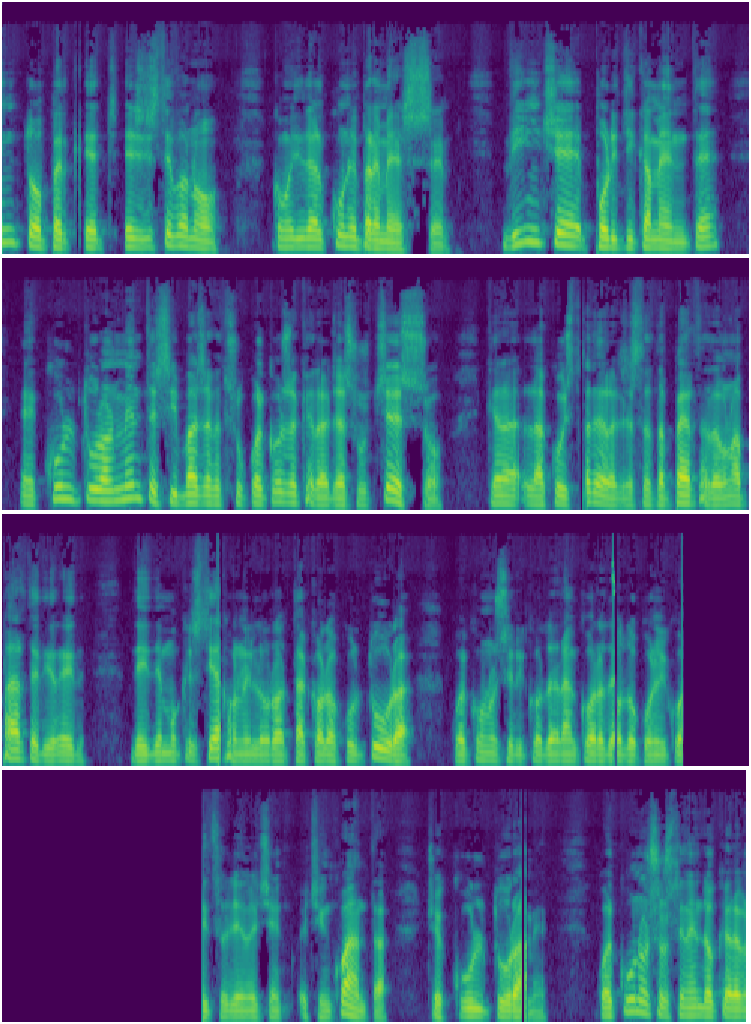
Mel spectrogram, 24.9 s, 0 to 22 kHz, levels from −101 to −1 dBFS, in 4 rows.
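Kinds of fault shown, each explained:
Damaged data in a compressed stream: Corrupt bytes make the decoder misread frames and resync, giving short glitches in the sound. This speech clip has five, at 0.62, 11.04, 14.23, 17.52 and 23.0 s. The first comes just before "esistevano come dire alcune", another after "successo era la cui".
Audio dropout to silence: The input vanishes while recording continues, so silence with no room tone replaces the sound. Here it cuts out after "con il" at 18.12 s and returns at 20.35 s. About 2.2 s is lost, likely from a dropped input link.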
